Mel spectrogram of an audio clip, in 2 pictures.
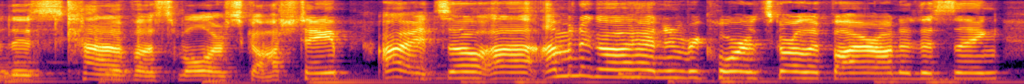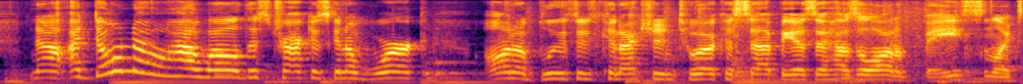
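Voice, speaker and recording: A man's voice: high-pitched, bright, forceful tone. A man talking casually and hesitantly in a rambling, informal vlog while demonstrating something. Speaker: video creator.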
